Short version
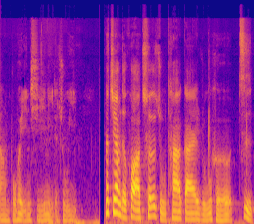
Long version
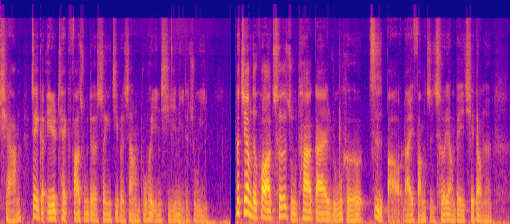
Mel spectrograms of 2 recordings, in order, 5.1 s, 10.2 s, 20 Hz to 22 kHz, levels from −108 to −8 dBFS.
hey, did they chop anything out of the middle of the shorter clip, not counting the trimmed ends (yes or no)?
no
